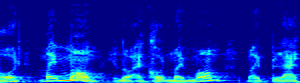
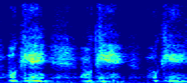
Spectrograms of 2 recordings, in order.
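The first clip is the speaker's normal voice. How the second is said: breathless whisper; 7 dB quieter than usual. Retold or imitated. Panicked reply to nurse.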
